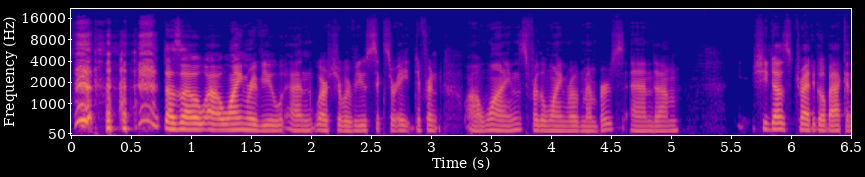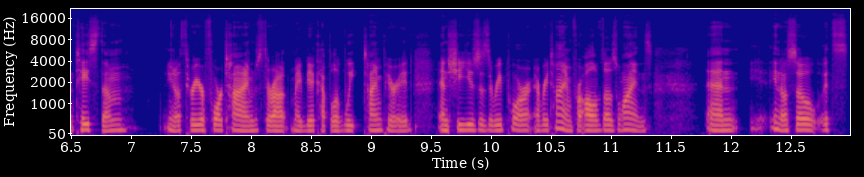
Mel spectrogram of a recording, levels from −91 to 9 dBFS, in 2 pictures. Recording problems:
wrong speed, natural pitch; too fast; 1.5 times normal speed

